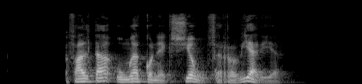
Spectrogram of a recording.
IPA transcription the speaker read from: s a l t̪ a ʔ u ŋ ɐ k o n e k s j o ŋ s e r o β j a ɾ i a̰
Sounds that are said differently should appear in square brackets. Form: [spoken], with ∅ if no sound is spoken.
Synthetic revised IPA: [f] a l t̪ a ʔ u ŋ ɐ k o n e k s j o ŋ [f] e r o β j a ɾ [j] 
